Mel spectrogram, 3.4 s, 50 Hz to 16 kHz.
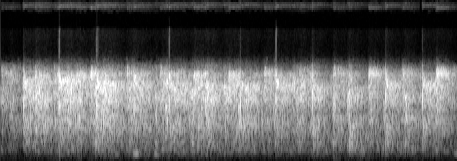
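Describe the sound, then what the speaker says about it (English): Applause for a panel at the SpeakHire 2023 summit, a dense steady wash of many hands clapping throughout, fairly loud and continuous with a few sharper individual claps standing out. "can we give our summit panelists a big round of applause?"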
